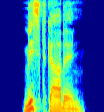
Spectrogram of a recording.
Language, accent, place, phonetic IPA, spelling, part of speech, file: German, Germany, Berlin, [ˈmɪstˌɡaːbl̩n], Mistgabeln, noun, De-Mistgabeln.ogg
- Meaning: plural of Mistgabel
